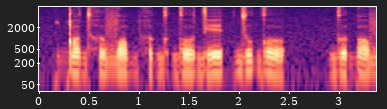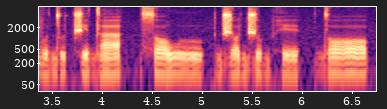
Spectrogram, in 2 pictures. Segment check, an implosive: present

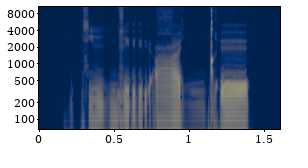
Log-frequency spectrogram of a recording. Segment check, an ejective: present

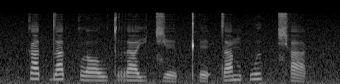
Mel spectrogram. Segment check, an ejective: absent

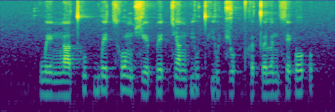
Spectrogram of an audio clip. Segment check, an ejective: absent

